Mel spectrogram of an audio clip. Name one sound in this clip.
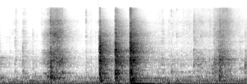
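A box is set down on a counter with a knock.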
